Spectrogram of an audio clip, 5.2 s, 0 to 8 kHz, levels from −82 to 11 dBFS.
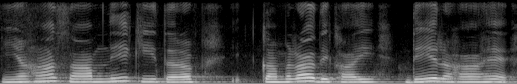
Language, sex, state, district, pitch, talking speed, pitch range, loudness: Hindi, female, Uttar Pradesh, Lalitpur, 255 Hz, 105 wpm, 245-265 Hz, -15 LUFS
